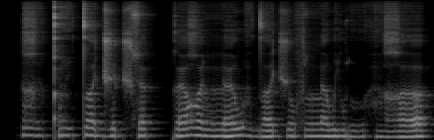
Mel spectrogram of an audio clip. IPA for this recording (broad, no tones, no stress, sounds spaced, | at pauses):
ʁ i̤ qʼ i̤ t̪ ʌ d͡ʒ œ t͡ʃ s œ kː œ ʁ ɵ lː œ w a̤ d̪ ʌ t͡ʃ o f lː ʌ w i w ɾ o̤ h a̤ ʁ ʌ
